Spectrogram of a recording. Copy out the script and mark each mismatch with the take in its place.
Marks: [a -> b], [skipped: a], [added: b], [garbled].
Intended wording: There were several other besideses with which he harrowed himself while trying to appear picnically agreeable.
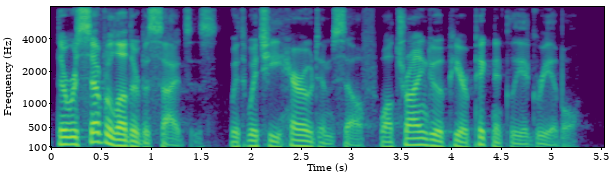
There were several other besideses with which he harrowed himself while trying to appear picnically agreeable.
